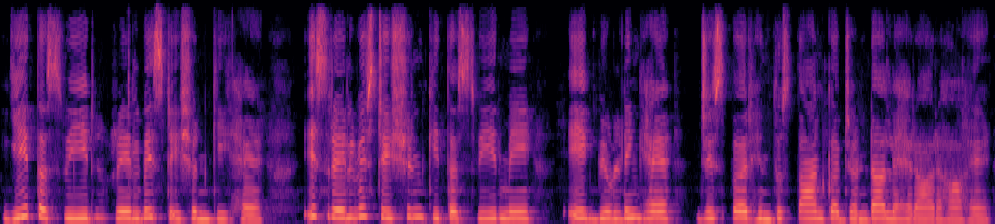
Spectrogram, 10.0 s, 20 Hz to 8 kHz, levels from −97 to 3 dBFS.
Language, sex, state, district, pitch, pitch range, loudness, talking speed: Hindi, female, Uttar Pradesh, Jalaun, 255 Hz, 245-275 Hz, -29 LUFS, 140 wpm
